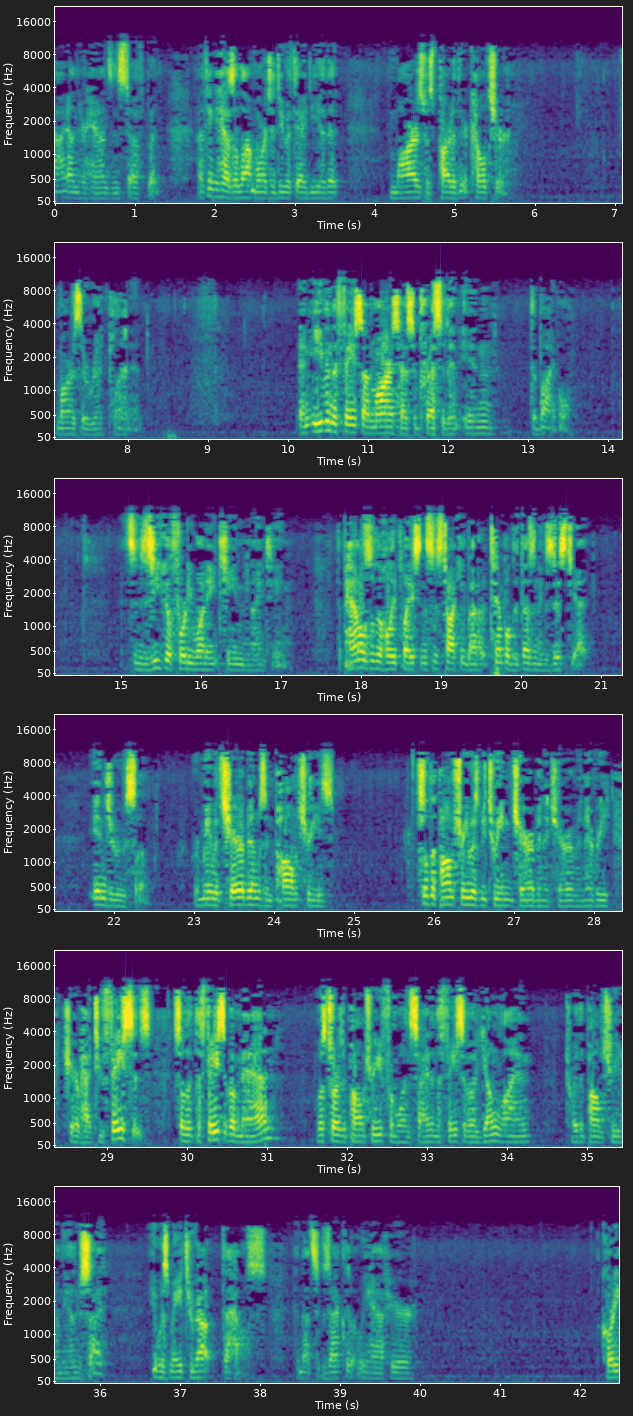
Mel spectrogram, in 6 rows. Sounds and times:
Speech: 0.0 - 3.6, 4.2 - 5.9, 7.0 - 8.3, 10.1 - 13.6, 15.0 - 21.0, 21.7 - 24.8, 25.7 - 40.0, 42.2 - 42.4.

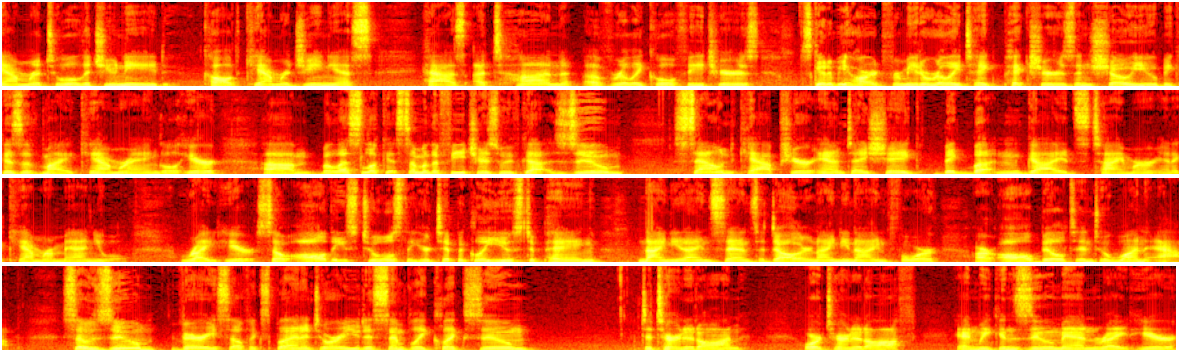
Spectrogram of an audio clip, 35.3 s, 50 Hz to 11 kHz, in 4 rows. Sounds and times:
Speech: 0.0 - 30.5, 31.1 - 35.2.

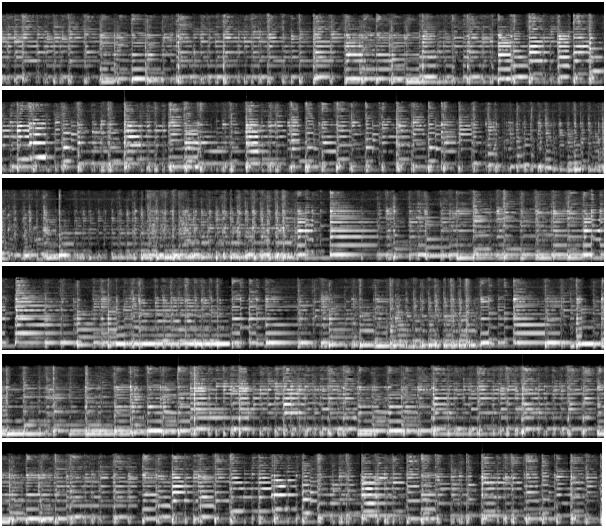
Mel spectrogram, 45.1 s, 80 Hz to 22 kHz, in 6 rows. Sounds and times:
Guitar: 0.0 - 45.1
Mandolin: 0.0 - 45.1.

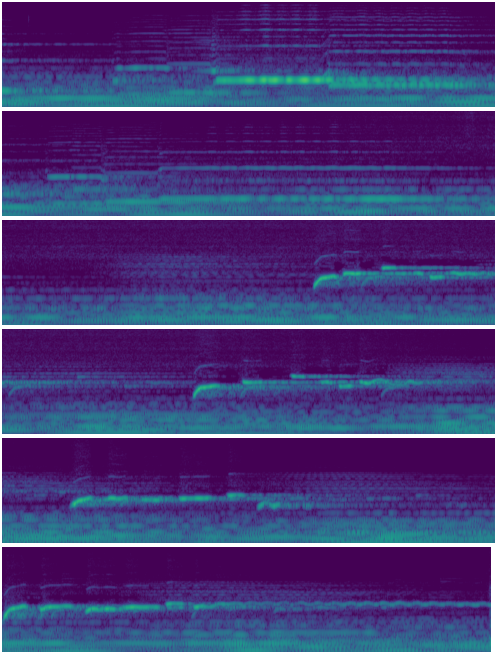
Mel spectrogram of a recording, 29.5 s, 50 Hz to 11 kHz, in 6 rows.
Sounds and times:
Music: 0.0 - 29.5.

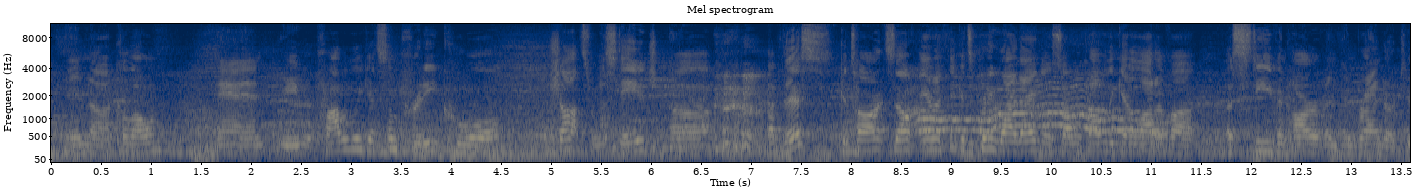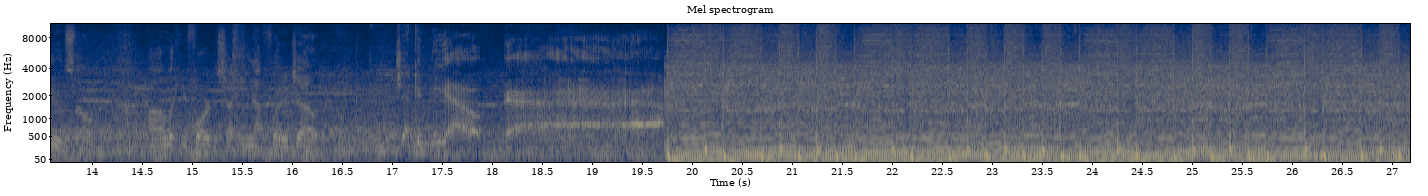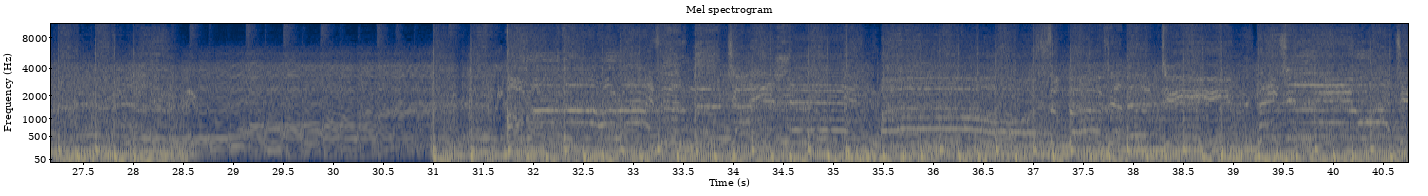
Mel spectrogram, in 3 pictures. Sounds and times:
Speech: 0.0 - 16.4, 17.0 - 18.3
Music: 19.7 - 40.7.

